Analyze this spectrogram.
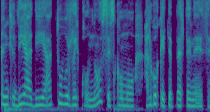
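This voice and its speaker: Speaking very slowly, a woman uses a medium pitch. Her pitch rises and falls in an ordinary way. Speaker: spiritual podcast host. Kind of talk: spiritual talk. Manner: soft-spoken; hesitant fillers.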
